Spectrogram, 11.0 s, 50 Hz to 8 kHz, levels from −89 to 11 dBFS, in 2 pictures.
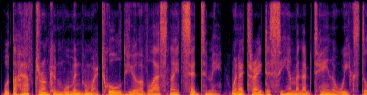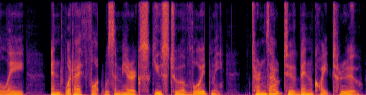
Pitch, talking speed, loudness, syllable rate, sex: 110 Hz, 240 wpm, -18 LUFS, 5.3 syllables/s, male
